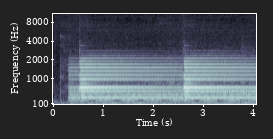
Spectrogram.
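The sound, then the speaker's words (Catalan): A clock chime rings thirteen times with slow, resonant strikes about two seconds apart, each tone sustaining and humming richly before the next stroke lands, with no talking. “El rellotge ha sonat 13 voltes.”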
